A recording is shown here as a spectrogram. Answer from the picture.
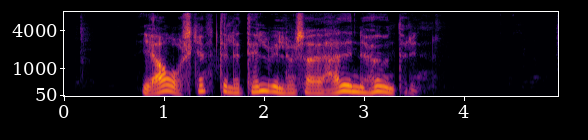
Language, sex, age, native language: Icelandic, male, 60-69, Icelandic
